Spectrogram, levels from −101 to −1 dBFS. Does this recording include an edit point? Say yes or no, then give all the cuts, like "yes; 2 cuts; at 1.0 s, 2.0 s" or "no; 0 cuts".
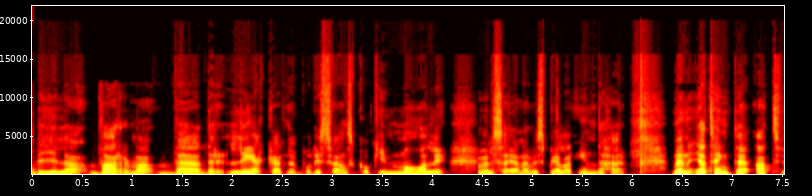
yes; 4 cuts; at 2.5 s, 3.2 s, 4.5 s, 5.4 s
